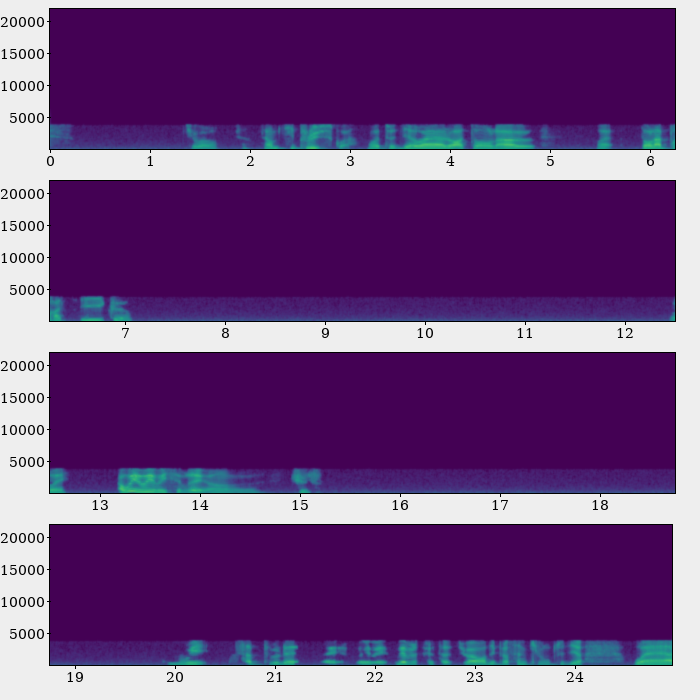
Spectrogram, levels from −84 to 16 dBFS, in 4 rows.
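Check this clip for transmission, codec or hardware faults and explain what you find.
No transmission, codec or hardware faults turn up in the clip.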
